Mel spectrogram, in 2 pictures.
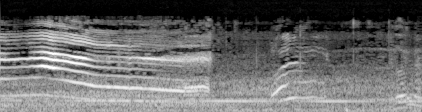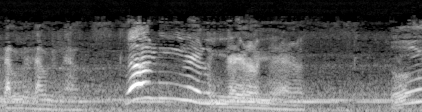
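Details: Domestic cat meowing and wailing in a drawn-out series of calls, some long and falling, others short rising yowls, with a steady hum underneath and one brief louder knock midway.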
